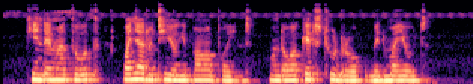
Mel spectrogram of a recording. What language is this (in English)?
Luo (Kenya and Tanzania)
